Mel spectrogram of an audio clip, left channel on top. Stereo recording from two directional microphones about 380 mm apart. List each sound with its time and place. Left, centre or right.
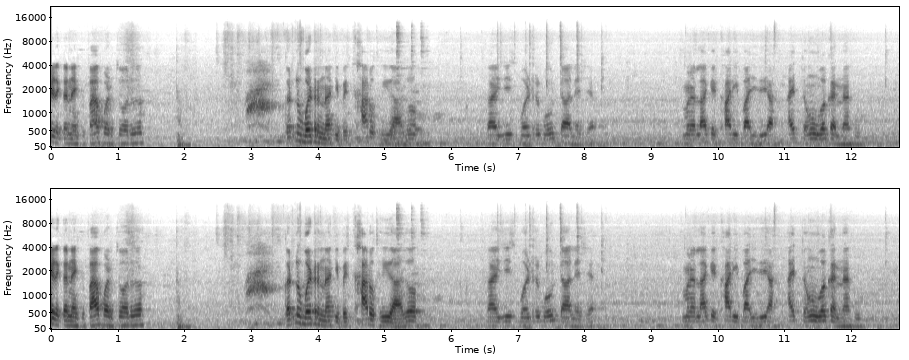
0.0 s speech: centre
3.5 s speech: centre
4.4 s speech: centre
6.5 s speech: centre
9.5 s speech: centre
